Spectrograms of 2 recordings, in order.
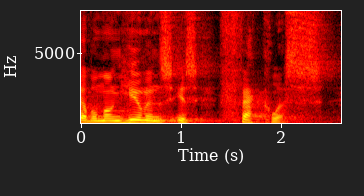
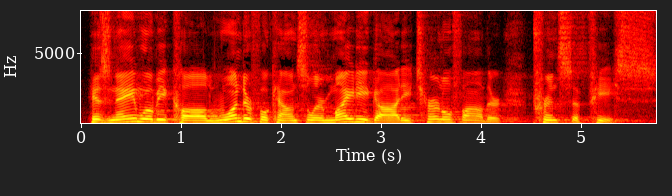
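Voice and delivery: louder, stately reading, slowing at the end; solemn proclamation; proclaiming scripture; 4 semitones higher, 3 dB louder than usual. Acted. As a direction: announce each title with weight. Proclaims the titles.

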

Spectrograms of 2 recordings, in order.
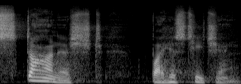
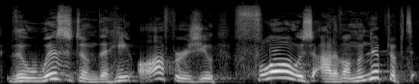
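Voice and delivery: ordinary delivery

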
